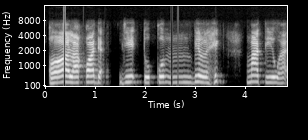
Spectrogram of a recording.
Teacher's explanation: Qala qad dipantulkan dengan ringan.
